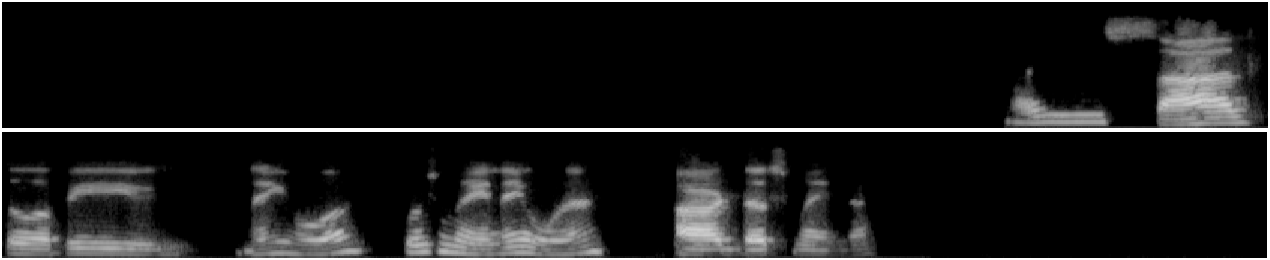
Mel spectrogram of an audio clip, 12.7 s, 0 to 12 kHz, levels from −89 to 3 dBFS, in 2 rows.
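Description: No technical faults can be heard anywhere in the recording.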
